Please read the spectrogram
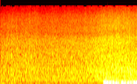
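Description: Rushing sea surf and wind, growing steadily louder, then a sudden deep boom near the end that carries on as a low rumble.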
